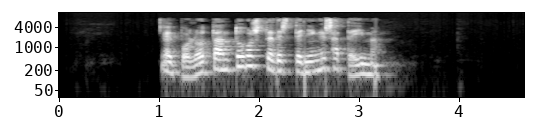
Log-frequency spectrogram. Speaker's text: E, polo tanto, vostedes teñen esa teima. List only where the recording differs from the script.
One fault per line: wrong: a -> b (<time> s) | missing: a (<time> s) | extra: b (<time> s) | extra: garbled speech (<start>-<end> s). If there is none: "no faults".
no faults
